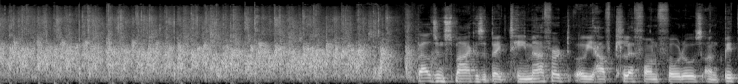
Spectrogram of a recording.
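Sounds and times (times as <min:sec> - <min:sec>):
sizable crowd applauding: 0:00.0 - 0:04.4
speech: 0:04.2 - 0:07.3.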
